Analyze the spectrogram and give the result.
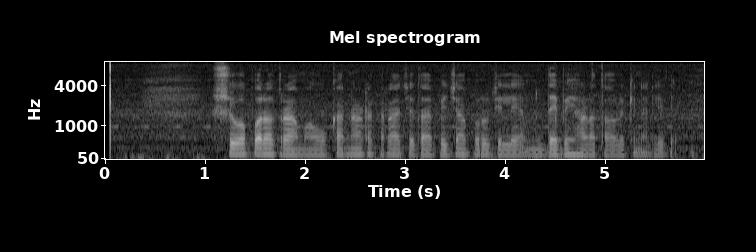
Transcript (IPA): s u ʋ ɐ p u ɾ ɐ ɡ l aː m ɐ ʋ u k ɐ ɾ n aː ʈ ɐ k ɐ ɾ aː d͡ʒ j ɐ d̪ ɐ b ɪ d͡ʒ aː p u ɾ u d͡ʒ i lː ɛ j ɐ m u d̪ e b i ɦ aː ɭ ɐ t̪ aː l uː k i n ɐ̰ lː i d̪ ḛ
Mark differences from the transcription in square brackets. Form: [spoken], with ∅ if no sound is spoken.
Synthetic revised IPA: [ʃ] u ʋ ɐ p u ɾ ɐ ɡ [ɾ] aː m ɐ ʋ u k ɐ ɾ n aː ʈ ɐ k ɐ ɾ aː d͡ʒ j ɐ d̪ ɐ b [i] d͡ʒ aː p u ɾ u d͡ʒ i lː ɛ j ɐ m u d̪ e b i ɦ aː ɭ ɐ t̪ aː l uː k i n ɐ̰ lː i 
